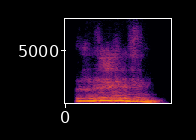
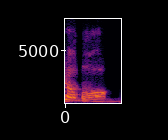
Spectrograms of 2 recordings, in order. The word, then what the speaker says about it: labetalol: Labatol. What? What'd you say, Samantha? Labatol. Am I saying it right? Labetalol, yeah, some kind of antihypertensive.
